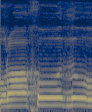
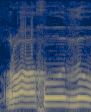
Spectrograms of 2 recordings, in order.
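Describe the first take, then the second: No difference in how they are said.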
